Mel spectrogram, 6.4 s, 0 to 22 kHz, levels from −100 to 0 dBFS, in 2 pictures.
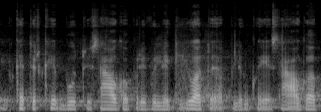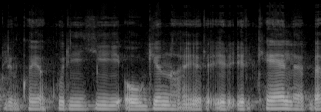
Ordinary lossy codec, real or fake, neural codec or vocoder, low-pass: Opus, 32 kbps; real; none; 19.8 kHz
